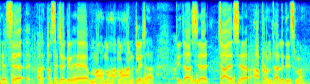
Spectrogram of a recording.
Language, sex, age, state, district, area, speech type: Sanskrit, male, 18-30, Maharashtra, Thane, urban, spontaneous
